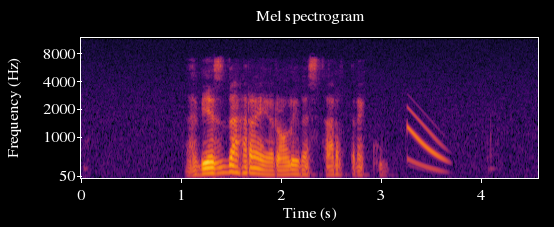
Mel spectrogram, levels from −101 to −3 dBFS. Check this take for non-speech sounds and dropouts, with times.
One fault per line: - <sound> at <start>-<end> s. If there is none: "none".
- chirp at 3.3-3.7 s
